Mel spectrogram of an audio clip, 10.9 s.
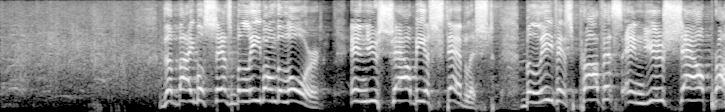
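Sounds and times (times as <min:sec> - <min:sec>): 
audience hand clapping: 0:00.0 - 0:02.7
speech: 0:02.4 - 0:10.8.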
